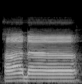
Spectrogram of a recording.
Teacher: تو انا میں بھی یہ جب روانگی بیچ کلام میں آ جائے تو یہ کھینچا نہیں جاتا. جب اس پر وقف کیا جائے تو یہ ایک الف کے بقدر کھینچ کر پڑھا جاتا ہے. جیسے حمزہ زبر آ، نون زبر نا، انا، وقفاً انا.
